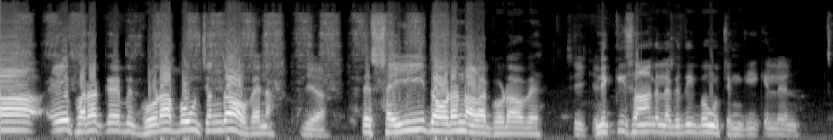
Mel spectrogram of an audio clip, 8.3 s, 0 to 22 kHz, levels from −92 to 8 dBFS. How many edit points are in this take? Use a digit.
0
